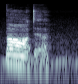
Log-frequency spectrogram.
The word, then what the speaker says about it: Bader: information about him is it's pronounced bada but spelled b-a-d-e-r Douglas Bardon Sir Douglas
